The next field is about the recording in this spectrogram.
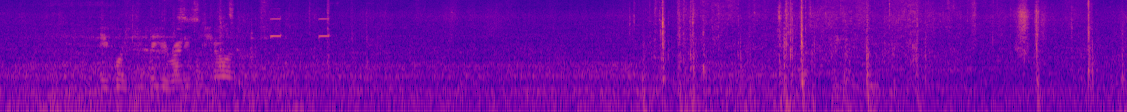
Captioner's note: indistinct dispatch speech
